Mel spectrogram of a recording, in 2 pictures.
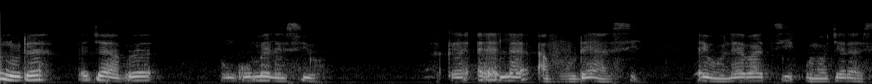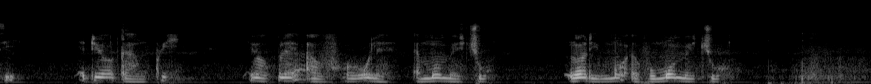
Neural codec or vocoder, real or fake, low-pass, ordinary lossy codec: none; real; 7.2 kHz; AAC, 48 kbps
